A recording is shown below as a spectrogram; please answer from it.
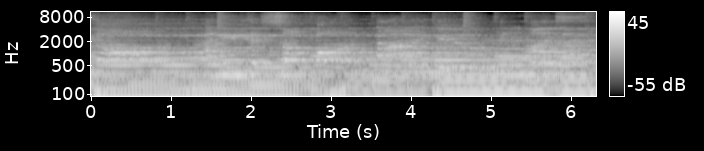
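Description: A woman singing a slow ballad live into a microphone over a musical accompaniment with a strong, steady bass line and sustained notes.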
